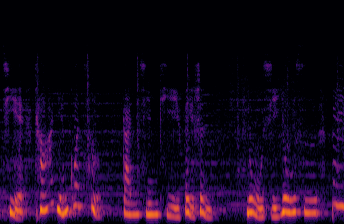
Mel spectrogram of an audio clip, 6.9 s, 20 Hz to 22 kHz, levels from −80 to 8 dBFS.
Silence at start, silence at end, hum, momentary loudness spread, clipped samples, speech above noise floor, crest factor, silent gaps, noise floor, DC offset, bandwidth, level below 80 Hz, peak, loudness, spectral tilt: 0.05 s; 0 s; none; 13 LU; under 0.1%; 29 dB; 16 dB; none; -54 dBFS; under 0.1%; 7.4 kHz; -86 dBFS; -10 dBFS; -27 LUFS; -8.5 dB/octave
